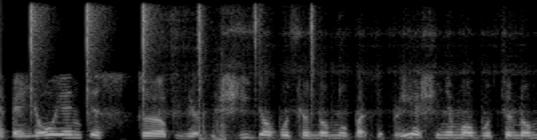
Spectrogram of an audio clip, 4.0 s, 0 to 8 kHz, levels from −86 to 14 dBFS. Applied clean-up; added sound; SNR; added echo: neural mask model RNNoise.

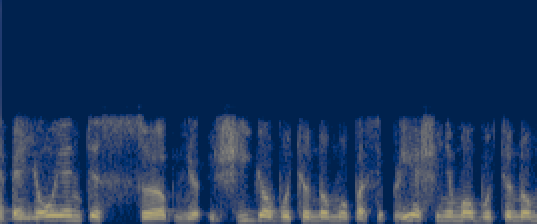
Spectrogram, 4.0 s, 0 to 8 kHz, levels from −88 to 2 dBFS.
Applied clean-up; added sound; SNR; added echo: none; none; none; none.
